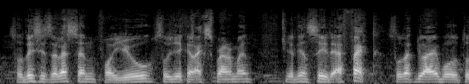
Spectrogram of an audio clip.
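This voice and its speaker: Over noticeable background noise, a man with a Vietnamese accent speaks very fast at a medium pitch, his intonation monotone and flat. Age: 70s. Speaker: spiritual teacher. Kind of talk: lecture. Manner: halting.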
